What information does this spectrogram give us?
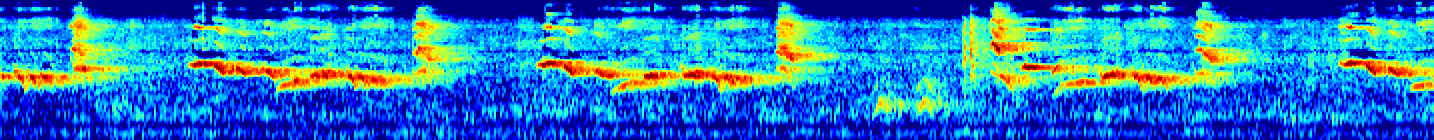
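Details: Murai batu, the white-rumped shama, in full song: bright whistled notes stepping down then leaping upward, with crisp high flourishes and short gaps between phrases, repeated over and over.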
